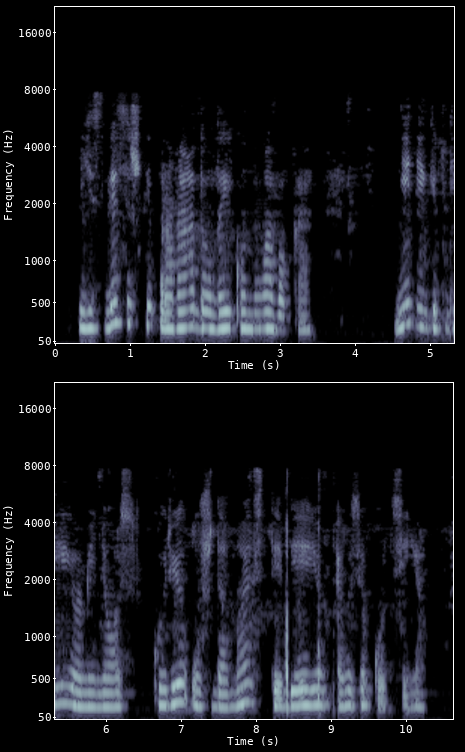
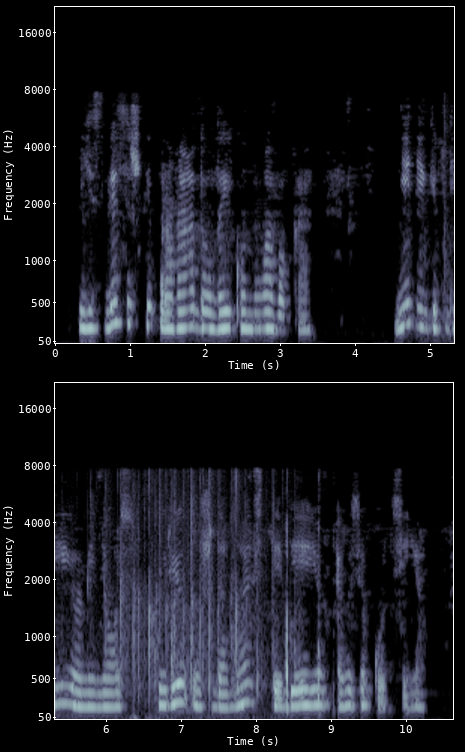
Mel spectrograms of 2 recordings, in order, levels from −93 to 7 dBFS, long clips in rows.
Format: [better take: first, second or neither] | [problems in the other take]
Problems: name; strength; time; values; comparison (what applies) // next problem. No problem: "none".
first | background sound (Applause); 15 dB below the speech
